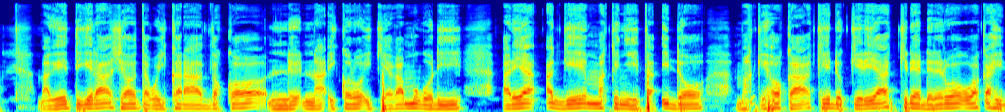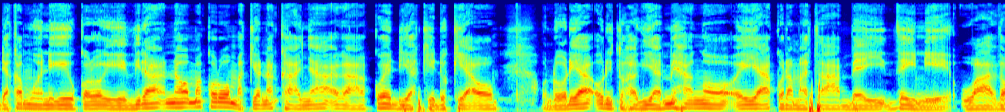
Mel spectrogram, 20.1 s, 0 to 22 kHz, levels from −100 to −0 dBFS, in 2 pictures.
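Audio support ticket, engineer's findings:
Speech signal checked by ear throughout, with no audible technical fault in level, continuity, timing or frequency content.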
